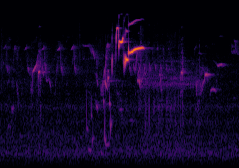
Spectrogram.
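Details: A bunch of cowbirds sheltering in a safe place during bad weather and strong wind: faint high squeaks, then a sudden loud burst of liquid, rising whistled notes trailing into a thin buzzy tail.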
